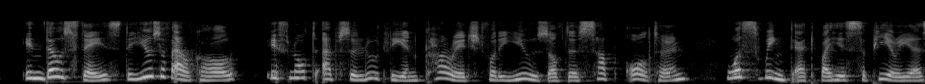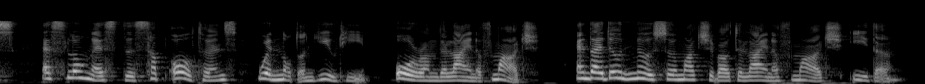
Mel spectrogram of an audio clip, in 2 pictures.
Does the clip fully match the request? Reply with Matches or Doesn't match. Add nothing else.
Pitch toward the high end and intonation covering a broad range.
Matches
